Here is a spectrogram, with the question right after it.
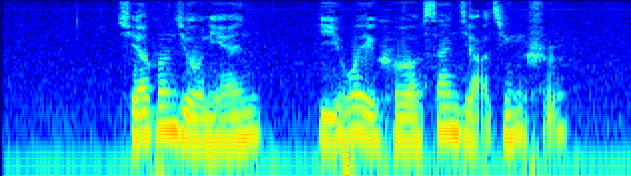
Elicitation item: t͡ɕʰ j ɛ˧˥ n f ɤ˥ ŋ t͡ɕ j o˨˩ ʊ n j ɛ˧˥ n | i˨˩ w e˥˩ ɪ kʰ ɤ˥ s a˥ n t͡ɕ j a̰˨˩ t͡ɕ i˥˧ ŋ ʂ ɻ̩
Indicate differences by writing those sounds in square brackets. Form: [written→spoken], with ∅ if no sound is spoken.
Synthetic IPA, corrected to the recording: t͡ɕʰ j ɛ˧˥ n f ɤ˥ ŋ t͡ɕ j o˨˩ ʊ n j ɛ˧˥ n | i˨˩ w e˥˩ ɪ kʰ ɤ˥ s a˥ n t͡ɕ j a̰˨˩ t͡ɕ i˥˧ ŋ ʂ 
